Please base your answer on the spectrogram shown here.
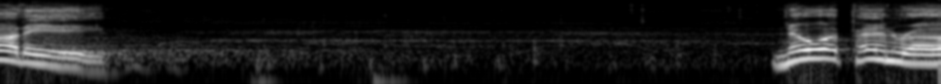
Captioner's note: crowd cheering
